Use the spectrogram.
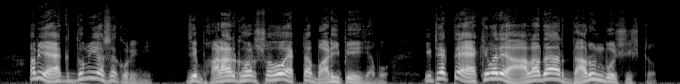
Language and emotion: Bengali, surprised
